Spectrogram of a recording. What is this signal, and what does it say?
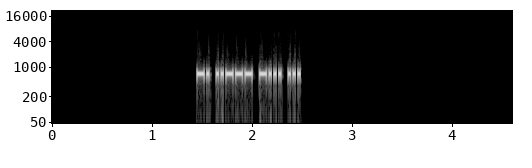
Morse code, heard as a keyed tone, about 47 wpm, 700 Hz. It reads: N2BS
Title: USA Call Signs - 4 Characters - Repeated 3x - 50wpm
